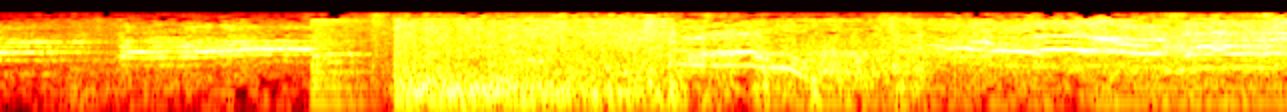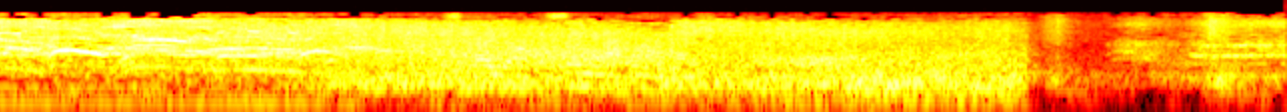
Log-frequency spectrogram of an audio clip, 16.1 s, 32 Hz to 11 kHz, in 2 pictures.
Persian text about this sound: اینم که دارن عزیزان دارن تو چیز مشاهده میکنن، فیلم عزاداری شیعیان پاکستان هست که با انفجاری که انجام دادن بیش از 200 نفر رو به خاک خون کشیدن.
